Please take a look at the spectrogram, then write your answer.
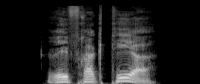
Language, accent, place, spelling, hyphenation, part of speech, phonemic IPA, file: German, Germany, Berlin, refraktär, re‧frak‧tär, adjective, /ˌʁefʁakˈtɛːɐ̯/, De-refraktär.ogg
- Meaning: refractory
